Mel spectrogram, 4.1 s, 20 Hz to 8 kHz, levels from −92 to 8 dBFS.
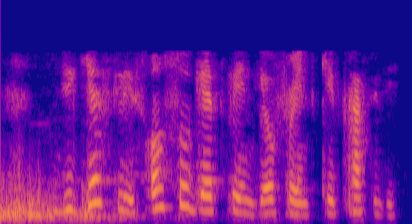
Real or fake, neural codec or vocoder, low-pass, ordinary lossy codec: real; none; 7.2 kHz; AAC, 16 kbps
